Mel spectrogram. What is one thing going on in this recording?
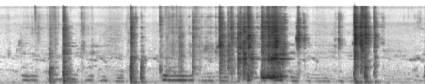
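Metal pots and lids clink and clatter close by.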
